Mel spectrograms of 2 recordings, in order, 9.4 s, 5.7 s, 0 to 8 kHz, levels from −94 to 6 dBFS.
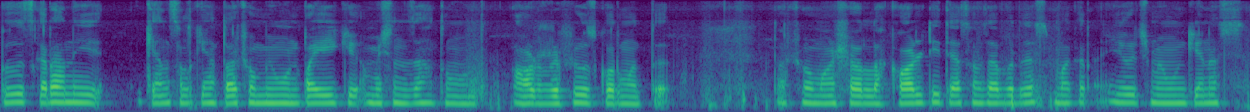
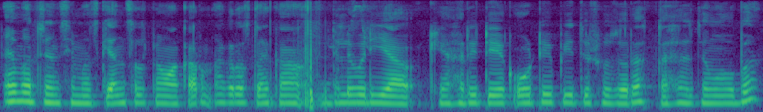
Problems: none marked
